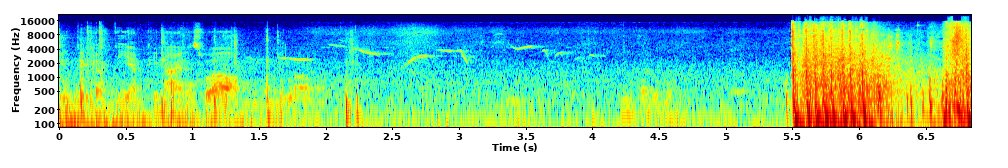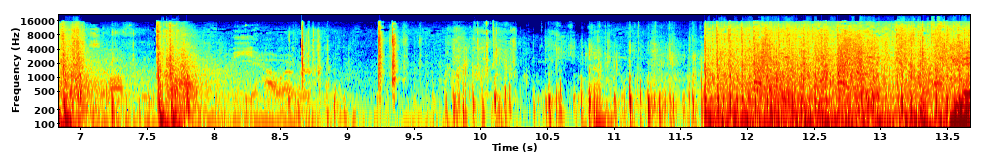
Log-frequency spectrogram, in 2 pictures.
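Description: Bursts of rapid SMG fire and single pistol shots ring out during a Counter-Strike match on the Inferno map, dense and loud after a quieter stretch, with a commentator talking over the action.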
